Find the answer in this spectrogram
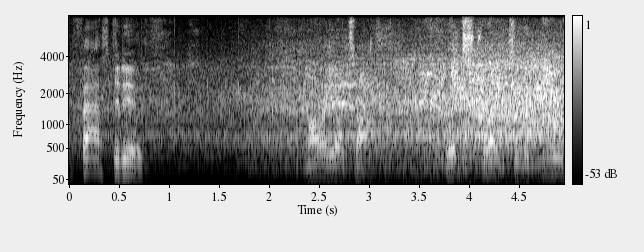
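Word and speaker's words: Mariota: So Marcus Mario to that is how you pronounce the name because mom called from Hawaii Matt and said listen up folks it's Mario Tom. Put a hyphen between that Mario and Tom.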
